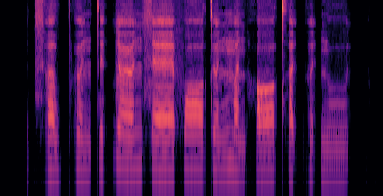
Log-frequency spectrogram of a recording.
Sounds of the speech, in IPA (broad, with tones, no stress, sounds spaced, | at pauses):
t͡sʰ ɐ˨˩ w pʰ ɵ˨˩ n t̪ ɪ˨˥ k̚ l œː˨˧ n s ɛː˨ f ɔː˧ t̪ ɵ˨˥ n m ɐ˨˩ n h ɔː˨˧ t̪ʰ ɐ˧ t̚ k ɵ˧ t̚ n̪ uː˨ t̚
